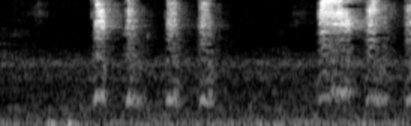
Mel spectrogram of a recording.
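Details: Baby skunk calling while being talked to by a person: a run of short, sharp, rasping chirps, about five spaced bursts in the first two seconds, then a louder burst and a few more, over a steady low hum.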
